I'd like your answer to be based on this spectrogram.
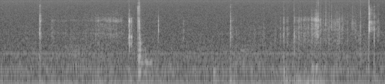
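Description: An oval solid soap bar with a glossy red coating and black interior, held in the hand, is shaved with a utility knife blade. Short, crisp, bright scraping clicks come at irregular intervals, with a sharper snap near the end, over a steady low hum.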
